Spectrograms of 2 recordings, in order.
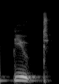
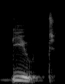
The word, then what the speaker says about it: but: prop and four is butte i know it looks like butt but it's pronounced butte okay so these prefixes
